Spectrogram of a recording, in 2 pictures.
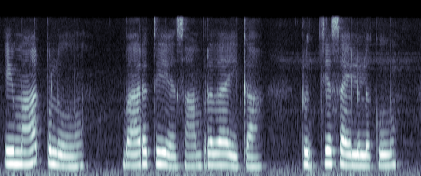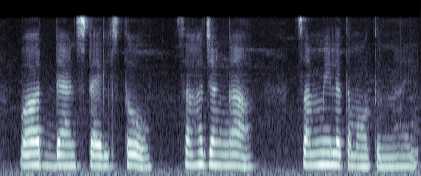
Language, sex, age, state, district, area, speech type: Telugu, female, 30-45, Andhra Pradesh, Chittoor, rural, spontaneous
